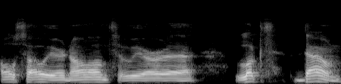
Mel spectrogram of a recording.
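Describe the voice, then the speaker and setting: A man with a Dutch accent speaks at a fairly slow pace. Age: 50s. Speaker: retired military, crypto investor. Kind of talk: interview. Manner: halting.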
